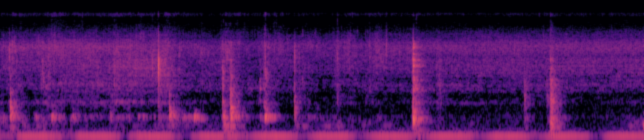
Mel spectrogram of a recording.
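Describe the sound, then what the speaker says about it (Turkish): Prickly squash is stirred in a pan with onion and tomato paste, a soft steady sizzle under repeated light scrapes and taps of a utensil against the pan, close and fairly quiet with no talking. "Şöyle bir karıştırıyorum. Soğan ve salça ile karışmasını sağlıyorum dikenli kabakların."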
